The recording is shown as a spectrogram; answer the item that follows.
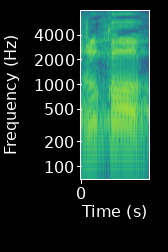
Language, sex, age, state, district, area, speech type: Hindi, male, 30-45, Bihar, Vaishali, rural, read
